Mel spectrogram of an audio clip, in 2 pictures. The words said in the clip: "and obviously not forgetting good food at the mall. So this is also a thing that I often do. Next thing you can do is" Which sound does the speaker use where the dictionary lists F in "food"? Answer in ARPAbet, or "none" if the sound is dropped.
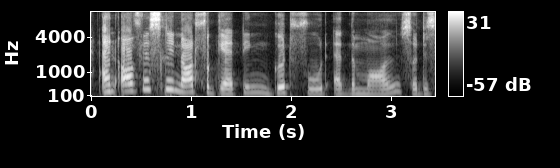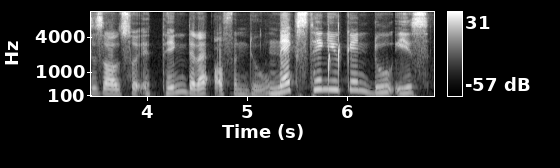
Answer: F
